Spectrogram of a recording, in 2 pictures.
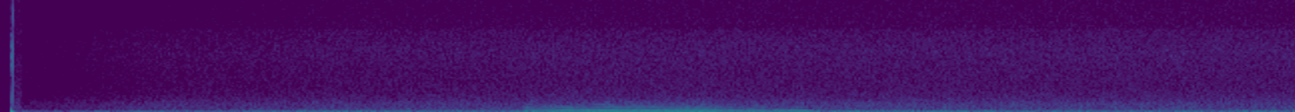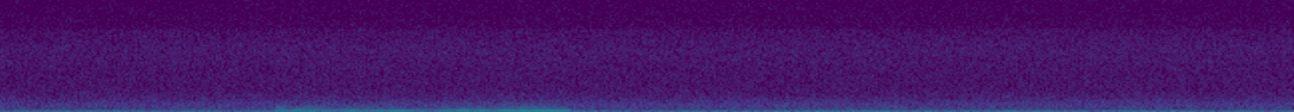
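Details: Pet sleeping comfortably: two soft, low, buzzing snores about five seconds apart over steady background hiss; ordinary snoring.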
